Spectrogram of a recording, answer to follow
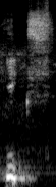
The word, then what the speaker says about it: Ix: না, ওটা নাম হচ্ছে ইক্স। Six Xerox. না, এটা শুনেন একবার। এই যে এক্স যেটা বলো, ওটা ইক্স ইক্স X X Xerox Upsilon Sechs Salen.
